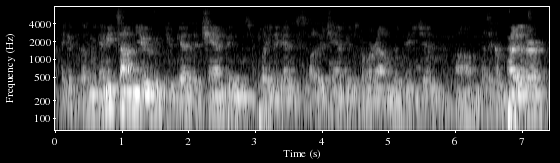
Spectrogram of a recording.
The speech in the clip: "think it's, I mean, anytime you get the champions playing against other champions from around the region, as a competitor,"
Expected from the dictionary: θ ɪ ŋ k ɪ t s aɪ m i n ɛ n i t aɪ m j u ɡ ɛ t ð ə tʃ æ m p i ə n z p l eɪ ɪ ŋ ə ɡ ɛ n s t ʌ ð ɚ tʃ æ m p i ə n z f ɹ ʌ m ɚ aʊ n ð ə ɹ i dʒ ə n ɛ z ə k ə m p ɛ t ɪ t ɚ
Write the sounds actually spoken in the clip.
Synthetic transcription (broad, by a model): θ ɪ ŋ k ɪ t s aɪ m i n ɛ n i t aɪ m j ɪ ɡ ɛ t ð ə tʃ æ m p i ə n z p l eɪ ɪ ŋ ə ɡ ɛ n s t ʌ ð ɚ tʃ æ m p i ə n z f ɹ ʌ m ɚ aʊ n ð ə ɹ i dʒ ə n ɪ z ə k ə m p ɛ t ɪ t ɚ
